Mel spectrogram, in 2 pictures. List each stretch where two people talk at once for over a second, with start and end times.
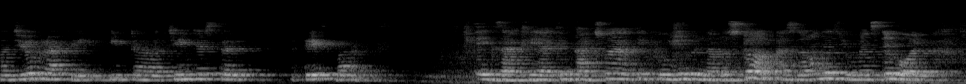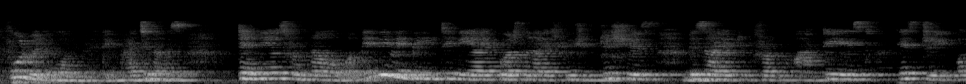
none

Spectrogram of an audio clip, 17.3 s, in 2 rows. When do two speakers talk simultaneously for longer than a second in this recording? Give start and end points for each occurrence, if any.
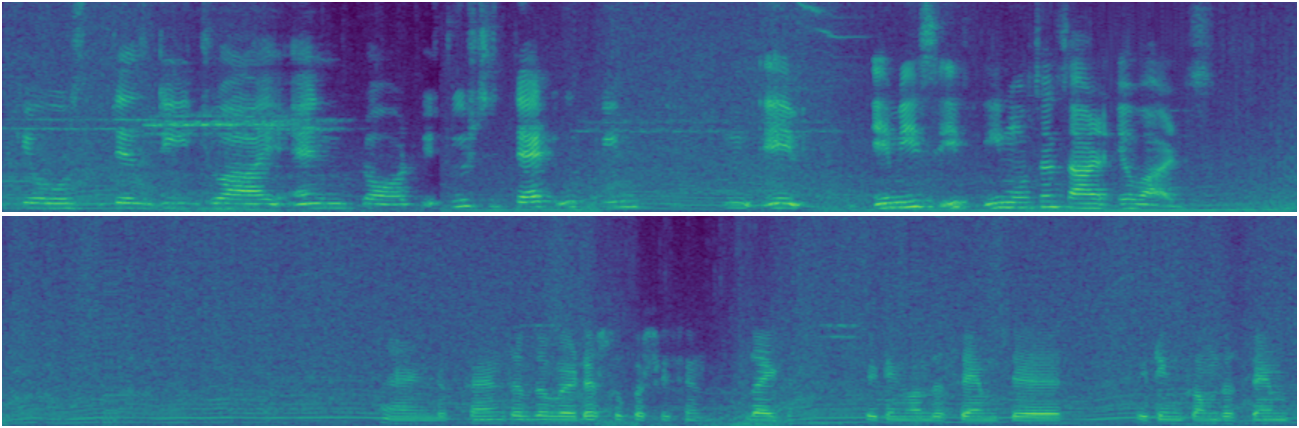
none

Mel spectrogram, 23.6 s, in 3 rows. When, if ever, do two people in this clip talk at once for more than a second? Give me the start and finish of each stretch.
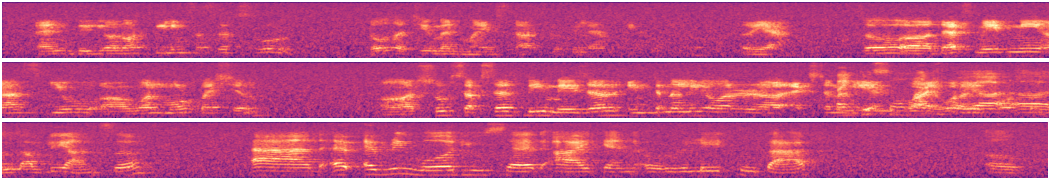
14.1-15.8

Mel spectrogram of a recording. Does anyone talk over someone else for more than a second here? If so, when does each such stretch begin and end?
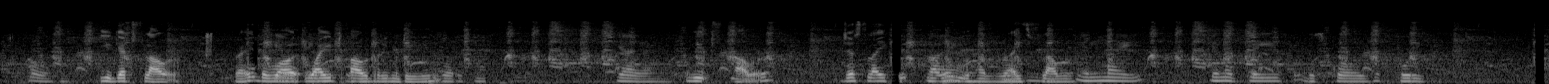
2.5-3.7, 9.3-10.8

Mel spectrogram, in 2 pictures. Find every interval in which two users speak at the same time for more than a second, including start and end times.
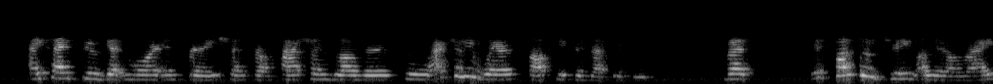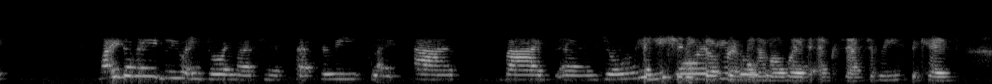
16.4-18.0

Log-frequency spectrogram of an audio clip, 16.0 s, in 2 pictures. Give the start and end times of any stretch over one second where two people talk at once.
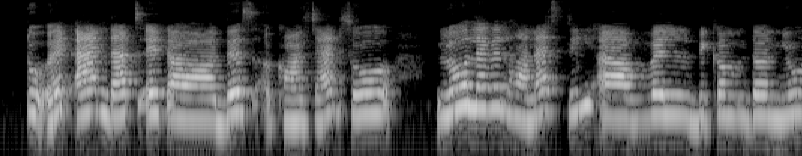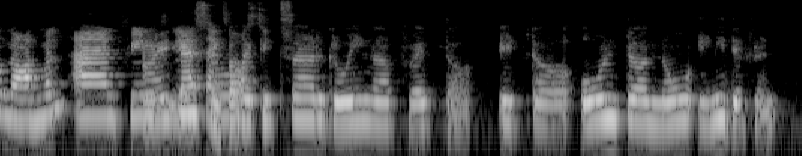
9.4-10.7

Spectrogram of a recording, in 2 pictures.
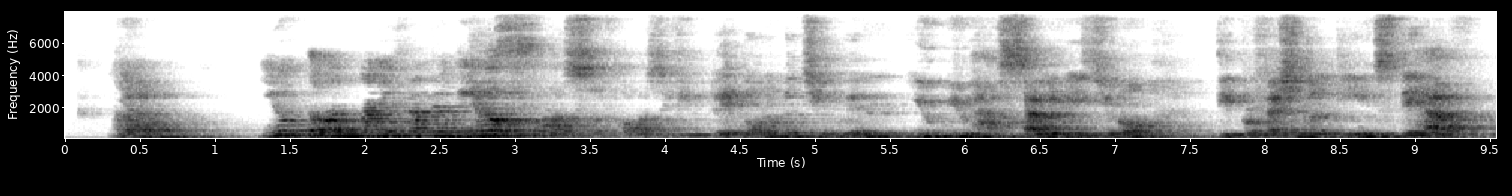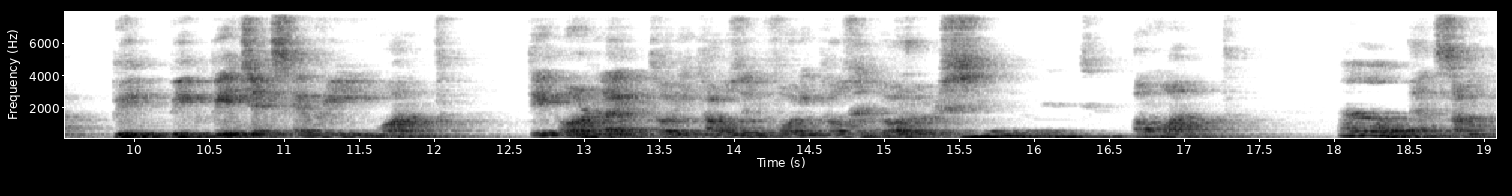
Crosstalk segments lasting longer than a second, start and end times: none

